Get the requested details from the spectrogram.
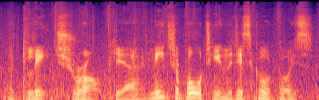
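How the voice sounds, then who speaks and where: A man's voice: mid-range voice, sing-song, normal speed, a bit bright, slight background noise. A man chatting casually to his viewers while streaming a game, rambling between topics and eating as he talks. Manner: rambling, chatty, addresses chat as "boys"; talks while eating, mouth full at times. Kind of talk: casual live-stream chat.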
